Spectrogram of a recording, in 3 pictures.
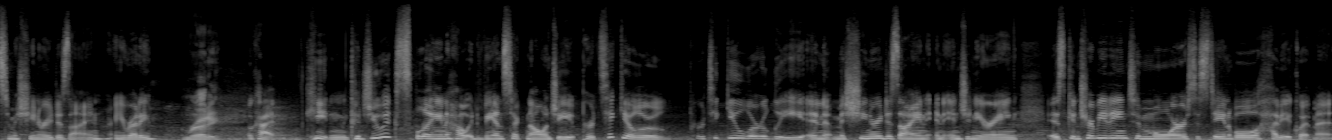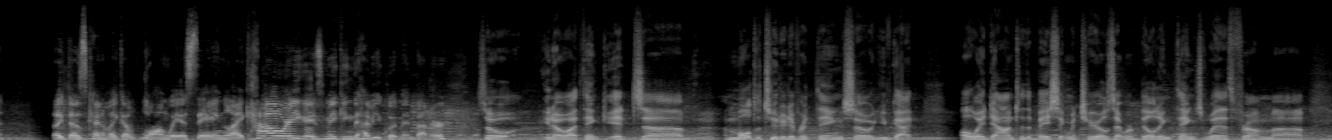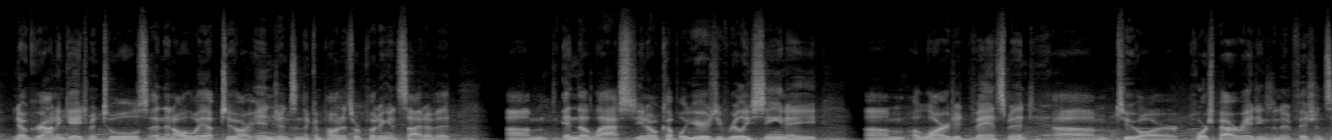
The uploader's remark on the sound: During the PBIOS conference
